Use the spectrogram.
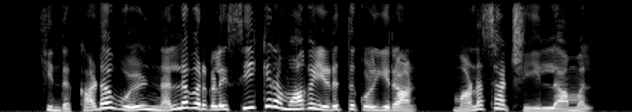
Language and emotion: Tamil, angry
